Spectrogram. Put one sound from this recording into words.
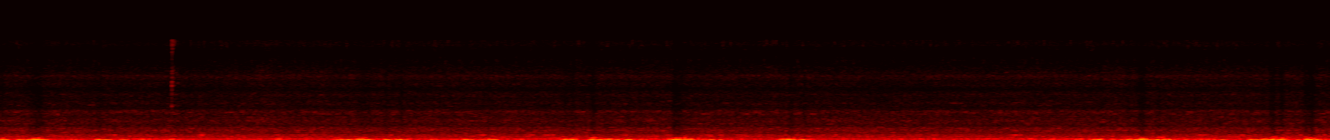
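Wind gusts rumble against the microphone outdoors.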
